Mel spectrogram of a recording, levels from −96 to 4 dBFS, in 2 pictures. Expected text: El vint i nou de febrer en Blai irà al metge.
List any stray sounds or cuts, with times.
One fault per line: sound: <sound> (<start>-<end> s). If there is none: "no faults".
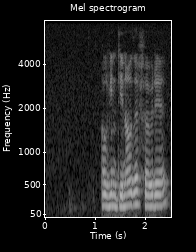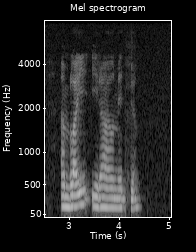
sound: dropout (4.1-4.2 s)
